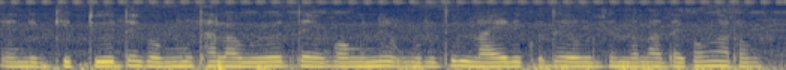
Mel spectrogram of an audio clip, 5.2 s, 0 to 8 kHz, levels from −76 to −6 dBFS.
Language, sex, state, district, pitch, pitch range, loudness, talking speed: Chakma, female, Tripura, Unakoti, 185 Hz, 180-190 Hz, -18 LUFS, 160 wpm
